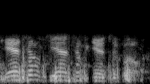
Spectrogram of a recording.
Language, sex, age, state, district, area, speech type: Kashmiri, male, 18-30, Jammu and Kashmir, Pulwama, urban, conversation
